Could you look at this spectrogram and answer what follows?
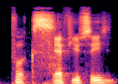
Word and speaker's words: Fuchs: And pronounced, it's even funnier. Fuchs? Fuchs.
